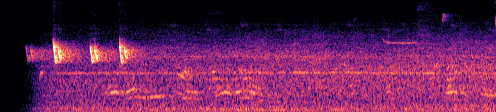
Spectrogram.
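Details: A Thrush nightingale (Luscinia luscinia) sings on a branch: three sharp, clicking notes in quick succession, then softer warbled phrases over a steady background hum.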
